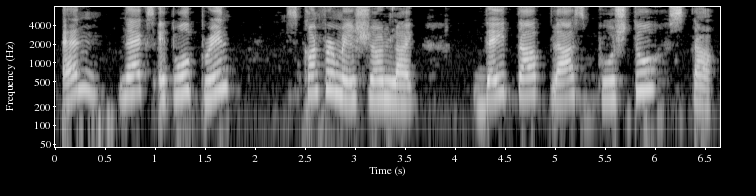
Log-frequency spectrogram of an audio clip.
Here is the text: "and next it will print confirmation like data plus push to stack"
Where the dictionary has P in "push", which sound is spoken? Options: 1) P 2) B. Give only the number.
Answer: 1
